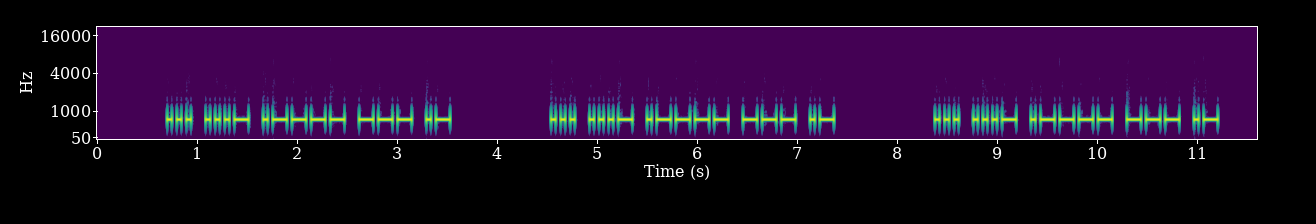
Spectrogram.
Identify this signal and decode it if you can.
Morse code, heard as a keyed tone, about 25 wpm, 700 Hz. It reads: SV1OA SV1OA SV1OA
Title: DXCC-100 Call Signs - 5 Characters - Repeated 3x - 25wpm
